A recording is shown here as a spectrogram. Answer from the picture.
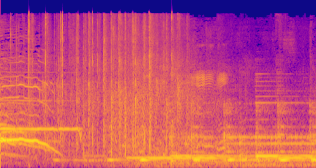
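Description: Electric guitar beginning a song's intro, playing a repeating pattern of single notes, while an audience claps. A woman's voice holds a long rising-and-falling "oh" over the first second.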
